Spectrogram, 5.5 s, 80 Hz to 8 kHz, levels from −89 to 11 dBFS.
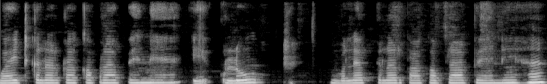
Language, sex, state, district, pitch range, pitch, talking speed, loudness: Hindi, female, Bihar, Saharsa, 230-245 Hz, 235 Hz, 155 wpm, -15 LUFS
